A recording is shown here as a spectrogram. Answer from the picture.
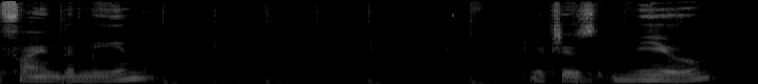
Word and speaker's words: mu: just have to find the mean which is mu mu mu right that's how we pronounce it and the formula given to us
